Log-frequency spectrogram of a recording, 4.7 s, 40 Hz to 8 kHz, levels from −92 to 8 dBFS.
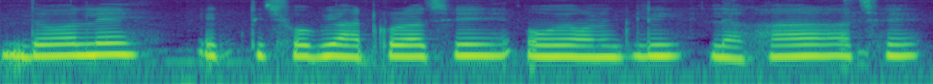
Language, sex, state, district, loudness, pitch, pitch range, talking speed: Bengali, male, West Bengal, Alipurduar, -12 LUFS, 235 Hz, 230-240 Hz, 130 wpm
